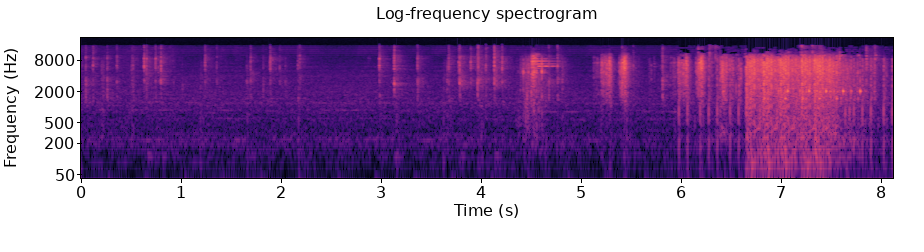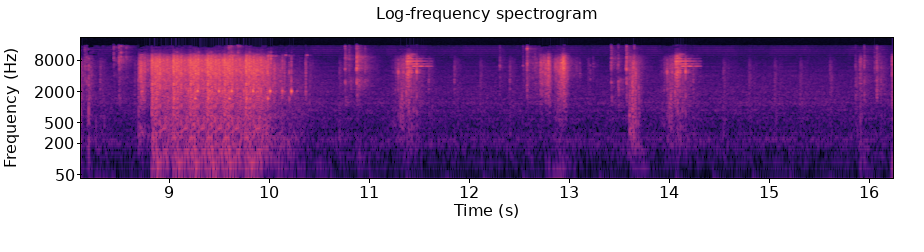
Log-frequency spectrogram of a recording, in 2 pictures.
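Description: Two bursts of rapid automatic gunfire, one about seven seconds in and a longer one about nine seconds in, over short regular pulses at about two a second.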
